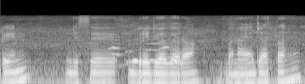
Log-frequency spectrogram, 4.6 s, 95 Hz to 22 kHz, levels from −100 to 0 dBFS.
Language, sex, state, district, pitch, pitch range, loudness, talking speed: Hindi, male, Uttar Pradesh, Lucknow, 100 Hz, 95-105 Hz, -14 LUFS, 90 wpm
